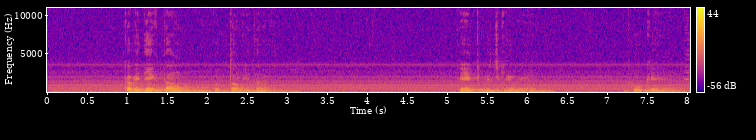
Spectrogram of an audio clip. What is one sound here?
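An elderly man speaks calmly and close to a microphone, in short phrases with pauses.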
